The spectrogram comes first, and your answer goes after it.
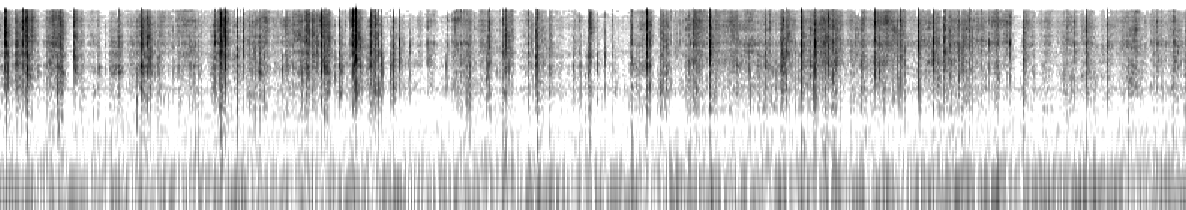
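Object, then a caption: Thermal paper receipt. A small folded white thermal paper receipt is folded and pinched between fingertips, giving a steady run of dense, quiet, bright crinkles and sharp crackles. The sound stays mostly high with little low end, and each crackle cuts off almost instantly.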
